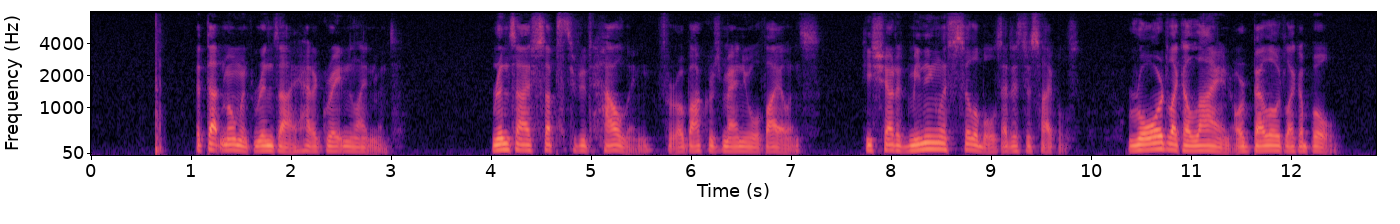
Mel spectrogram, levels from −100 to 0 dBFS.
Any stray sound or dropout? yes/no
yes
